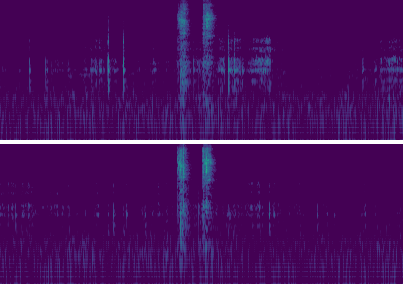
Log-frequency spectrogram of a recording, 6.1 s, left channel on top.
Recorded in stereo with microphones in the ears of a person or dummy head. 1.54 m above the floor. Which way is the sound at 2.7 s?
60° right (ahead or behind).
